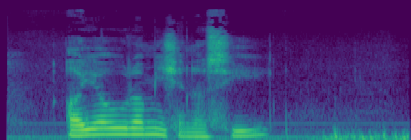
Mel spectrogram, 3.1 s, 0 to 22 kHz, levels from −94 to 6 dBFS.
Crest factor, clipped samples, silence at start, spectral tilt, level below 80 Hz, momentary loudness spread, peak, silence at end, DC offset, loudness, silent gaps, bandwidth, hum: 18 dB; under 0.1%; 0.5 s; -6 dB/octave; -42 dBFS; 19 LU; -4 dBFS; 0 s; under 0.1%; -20 LUFS; none; 9.8 kHz; none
